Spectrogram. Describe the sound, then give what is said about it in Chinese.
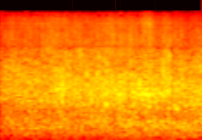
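An audience applauds in a steady, even patter of many hands, fairly faint and unbroken for a couple of seconds. “鼓掌、 哎、 热烈一点。”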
